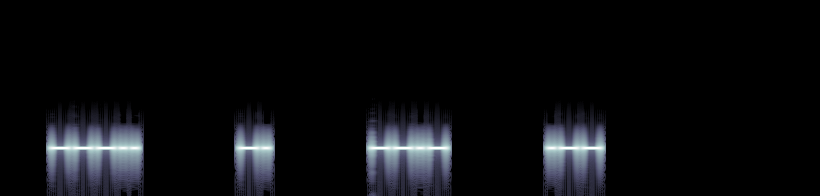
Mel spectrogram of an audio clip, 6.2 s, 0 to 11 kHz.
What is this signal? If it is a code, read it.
Morse code, heard as a keyed tone, about 28 wpm, spaced as for 10 wpm, 700 Hz. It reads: 8NQW
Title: USA Call Signs - 6 Characters - 6x Character Spacing - 28wpm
